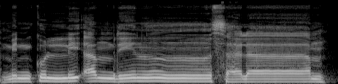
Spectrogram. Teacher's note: امرو اگر یہاں پہ رکنا ہو تو را پر ہوگی، امرو، اور اگر ملا کے پڑھنا ہو پھر را باریک پڑھنی ہے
